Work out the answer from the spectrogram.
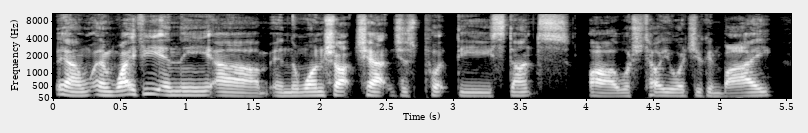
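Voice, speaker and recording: A man's voice: medium pitch, fairly even intonation, moderate pace, no room sound, clean studio sound. A man acting as game master, chatting casually and explaining the rules step by step. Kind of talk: casual tabletop game chat.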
